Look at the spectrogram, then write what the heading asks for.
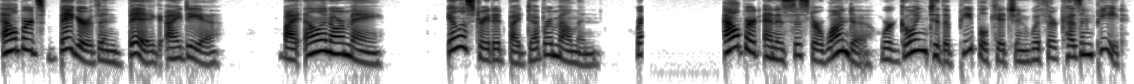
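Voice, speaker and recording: A woman's voice: medium pitch, big pitch swings, normal speed, dry recording, studio quality. A woman narrating a children's picture book as a read-aloud.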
